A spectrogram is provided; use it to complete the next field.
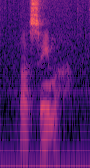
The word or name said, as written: masema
